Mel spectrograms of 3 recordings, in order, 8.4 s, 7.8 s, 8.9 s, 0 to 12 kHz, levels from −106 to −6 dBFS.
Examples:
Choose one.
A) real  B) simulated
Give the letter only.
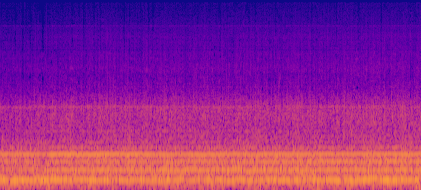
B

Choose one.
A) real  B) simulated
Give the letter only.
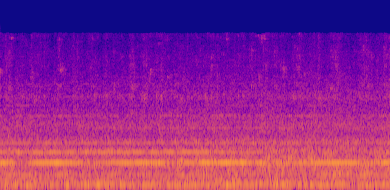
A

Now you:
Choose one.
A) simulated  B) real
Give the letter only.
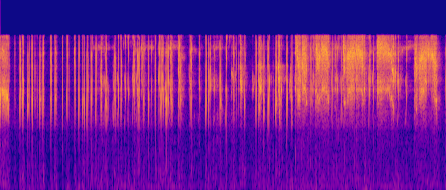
A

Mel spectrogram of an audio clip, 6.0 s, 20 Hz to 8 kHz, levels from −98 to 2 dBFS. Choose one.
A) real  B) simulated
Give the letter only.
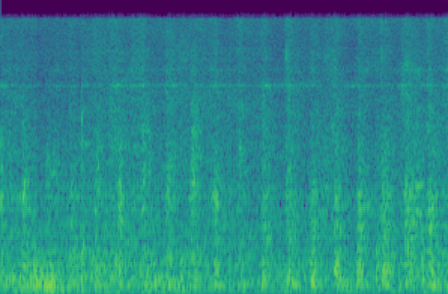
B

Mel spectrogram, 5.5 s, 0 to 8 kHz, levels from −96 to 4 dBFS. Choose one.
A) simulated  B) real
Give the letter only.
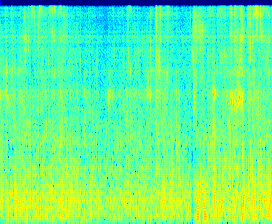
A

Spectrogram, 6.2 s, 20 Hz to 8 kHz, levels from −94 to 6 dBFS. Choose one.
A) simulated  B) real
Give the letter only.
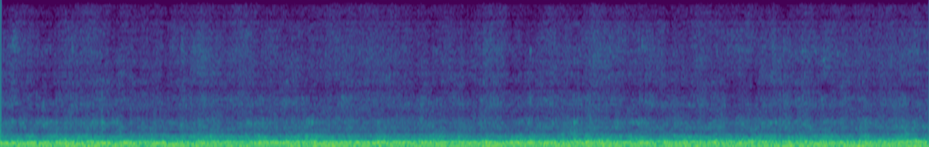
A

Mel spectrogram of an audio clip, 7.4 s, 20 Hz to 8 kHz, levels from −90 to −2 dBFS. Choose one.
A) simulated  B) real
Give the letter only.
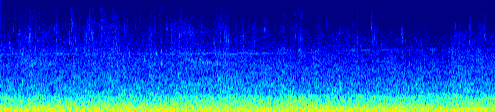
B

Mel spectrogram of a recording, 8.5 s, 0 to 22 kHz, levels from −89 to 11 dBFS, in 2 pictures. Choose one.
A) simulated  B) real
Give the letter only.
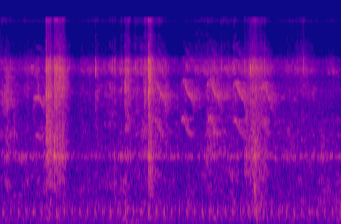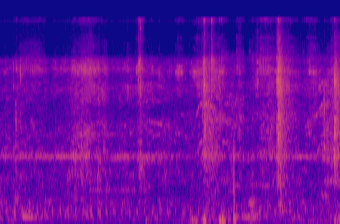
B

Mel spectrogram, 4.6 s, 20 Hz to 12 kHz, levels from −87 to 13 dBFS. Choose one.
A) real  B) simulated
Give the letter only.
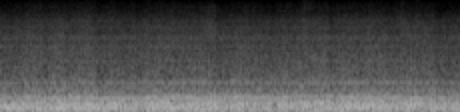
A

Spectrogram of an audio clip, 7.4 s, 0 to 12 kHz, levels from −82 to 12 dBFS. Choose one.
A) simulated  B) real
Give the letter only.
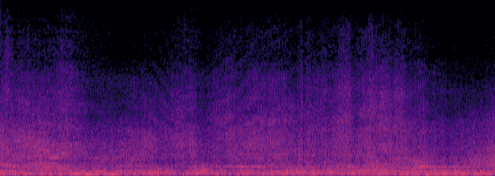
B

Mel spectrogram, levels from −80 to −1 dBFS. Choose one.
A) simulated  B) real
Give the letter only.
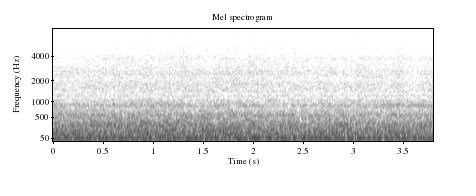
B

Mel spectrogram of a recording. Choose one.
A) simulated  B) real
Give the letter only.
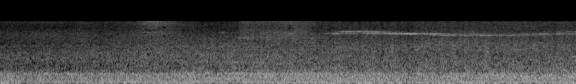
B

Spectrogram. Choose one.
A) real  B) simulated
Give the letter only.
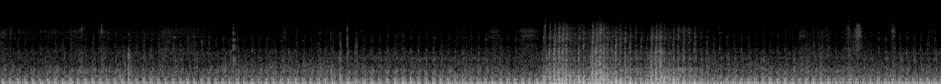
A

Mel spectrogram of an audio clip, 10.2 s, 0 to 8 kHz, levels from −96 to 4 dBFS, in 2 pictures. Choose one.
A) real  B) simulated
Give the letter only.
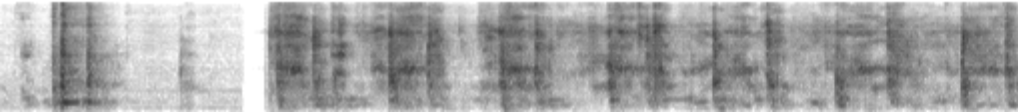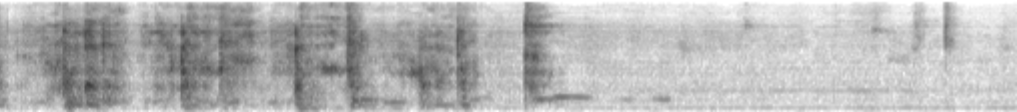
B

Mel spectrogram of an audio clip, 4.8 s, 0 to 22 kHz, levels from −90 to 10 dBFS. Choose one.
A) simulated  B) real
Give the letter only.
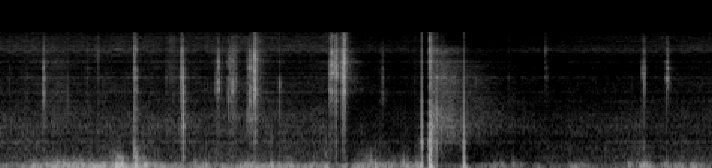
A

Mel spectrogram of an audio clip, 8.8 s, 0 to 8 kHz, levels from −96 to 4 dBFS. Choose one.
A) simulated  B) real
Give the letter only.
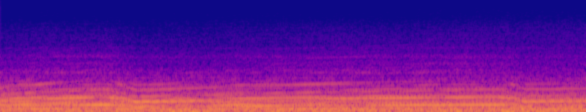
B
